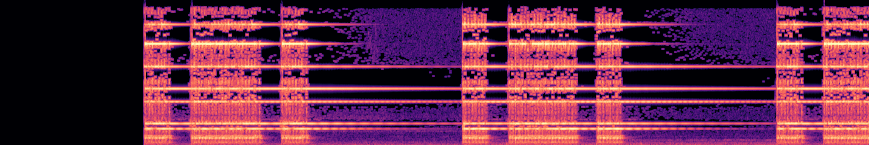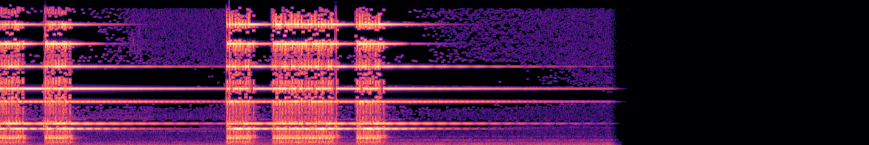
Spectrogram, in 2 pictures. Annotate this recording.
Legacy ringtone
alert, ringtone, ring-tone, cellphone, alerts, cell, cell-phone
